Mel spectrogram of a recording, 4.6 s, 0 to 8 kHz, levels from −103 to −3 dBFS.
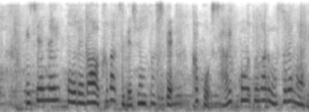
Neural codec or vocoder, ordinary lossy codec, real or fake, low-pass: codec, 16 kHz, 4 kbps, FreqCodec, smaller model; Opus, 16 kbps; fake; 7.2 kHz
